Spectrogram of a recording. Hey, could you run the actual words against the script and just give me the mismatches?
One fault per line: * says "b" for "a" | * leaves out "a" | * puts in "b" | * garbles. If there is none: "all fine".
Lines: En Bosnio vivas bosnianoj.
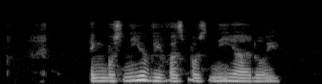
all fine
